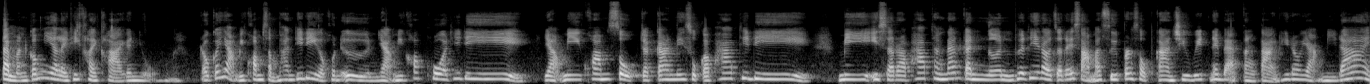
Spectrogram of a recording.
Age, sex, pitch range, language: 30-49, female, 175-235 Hz, Thai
